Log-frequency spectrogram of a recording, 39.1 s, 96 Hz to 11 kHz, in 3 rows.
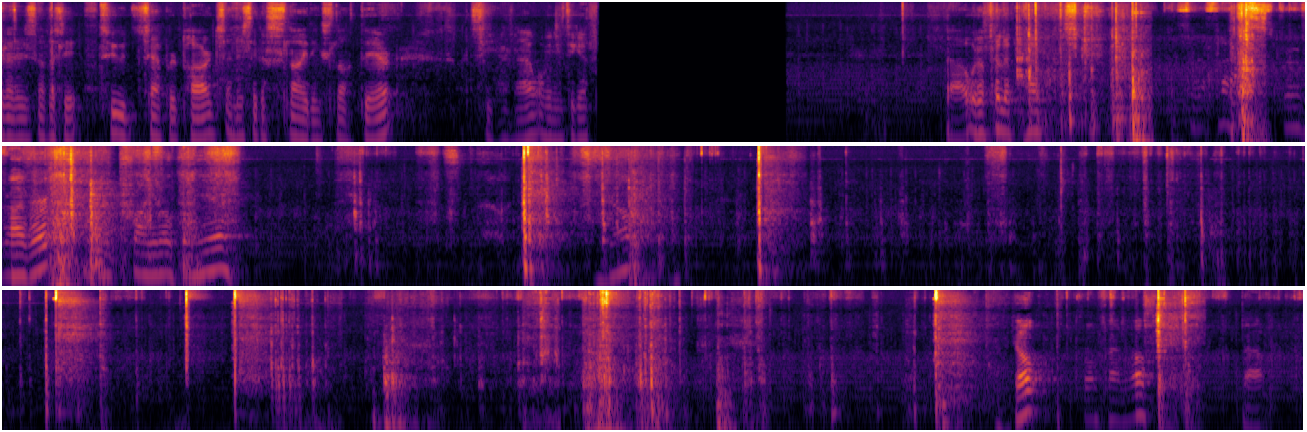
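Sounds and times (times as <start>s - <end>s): scraping and handling noise: 9.4s - 15.5s, 18.3s - 27.8s, 28.6s - 39.0s.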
